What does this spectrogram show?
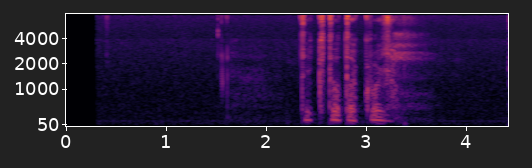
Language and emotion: Russian, neutral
